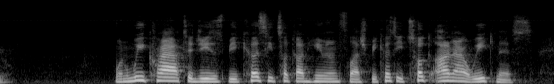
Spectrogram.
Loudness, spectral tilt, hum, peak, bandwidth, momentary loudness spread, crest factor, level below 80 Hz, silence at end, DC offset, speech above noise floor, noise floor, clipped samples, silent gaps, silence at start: -22 LUFS; -7.5 dB/octave; none; -4 dBFS; 12 kHz; 9 LU; 18 dB; -60 dBFS; 0.25 s; under 0.1%; 38 dB; -59 dBFS; under 0.1%; none; 0 s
